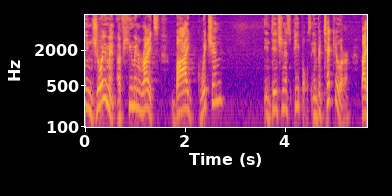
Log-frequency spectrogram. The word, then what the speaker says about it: Gwich'in: and informed consent of an adequate consultation with Gwich'in indigenous peoples. And I did look that up. That's how you pronounce it.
